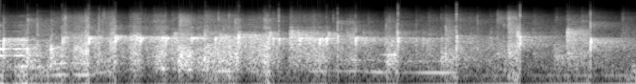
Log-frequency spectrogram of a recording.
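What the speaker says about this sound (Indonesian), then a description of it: "Tepuk tangan dong." A classroom of fifth-grade primary school pupils claps steadily together, a dense, sustained burst of applause close by that carries through the whole stretch, with some faint voices mixed underneath.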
